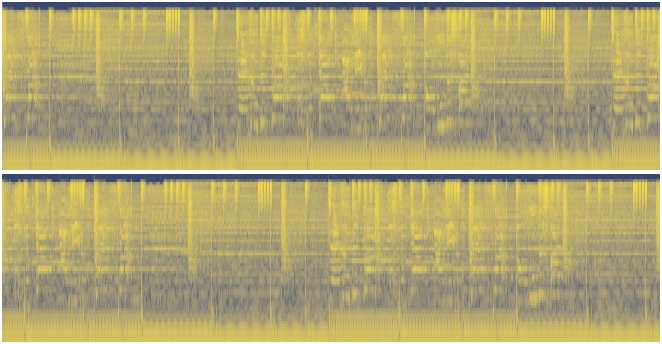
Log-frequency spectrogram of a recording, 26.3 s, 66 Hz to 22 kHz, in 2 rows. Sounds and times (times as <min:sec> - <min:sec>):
Music: 0:00.0 - 0:26.3.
